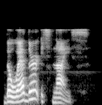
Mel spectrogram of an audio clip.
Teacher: It is a falling intonation because it is a statement and a sentence that has complete thought.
